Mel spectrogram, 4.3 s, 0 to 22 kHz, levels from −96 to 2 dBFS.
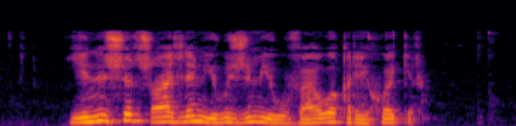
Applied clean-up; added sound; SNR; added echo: none; none; none; none.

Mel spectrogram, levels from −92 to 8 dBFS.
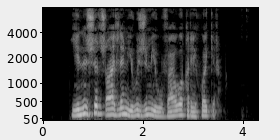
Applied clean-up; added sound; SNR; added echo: neural mask model DeepFilterNet 3.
